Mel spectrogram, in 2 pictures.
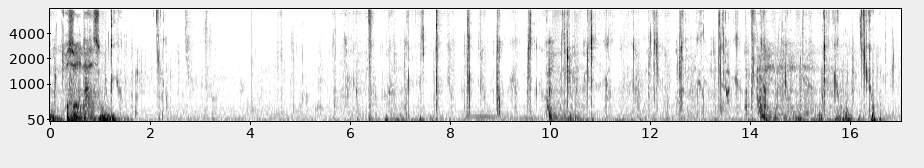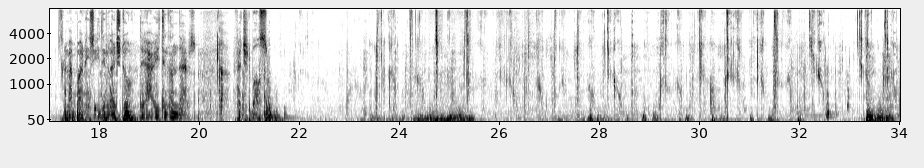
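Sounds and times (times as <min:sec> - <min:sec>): crusty bread crunching: 0:00.0 - 0:34.0
wet mouth clicks: 0:23.3 - 0:34.0.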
